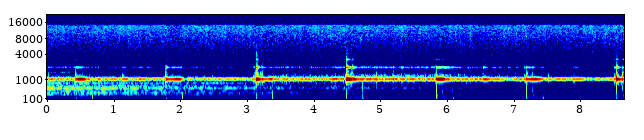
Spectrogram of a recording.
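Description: Sparse electronic music: a held high tone with a ping and a soft low thud repeating about every second and a half. A lower sustained chord fades out over the first few seconds.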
